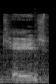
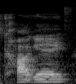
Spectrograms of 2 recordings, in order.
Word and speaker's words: Kage: I always call it Legend of Cage, but I hear it pronounced as Kage.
